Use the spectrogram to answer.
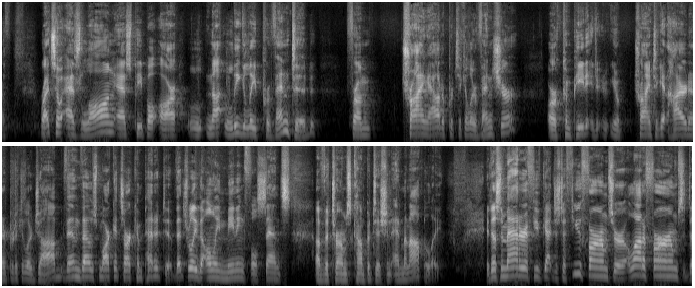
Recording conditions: large echoing room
